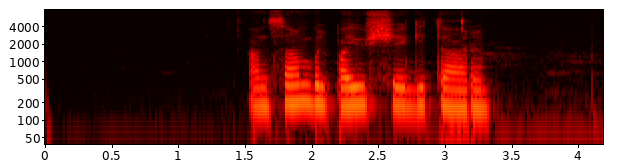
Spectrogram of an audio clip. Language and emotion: Russian, neutral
